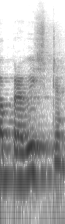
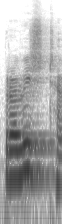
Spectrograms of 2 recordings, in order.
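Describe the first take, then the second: First: प्रविष्ट ending in unaspirated "sht"; no puff on the t of प्रविष्ट; correct प्रविष्ट. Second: प्रविष्ट ending in aspirated "shth"; wrong प्रविष्ट. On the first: Teacher giving correct form, प्रविष्ट as "pravisht". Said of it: "इसका शुद्ध रूप होगा". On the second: Teacher showing the error, प्रविष्ट as "pravishth". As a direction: puff air on the last t of प्रविष्ट. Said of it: "यह अशुद्ध रूप है". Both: Shown as a demonstration.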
